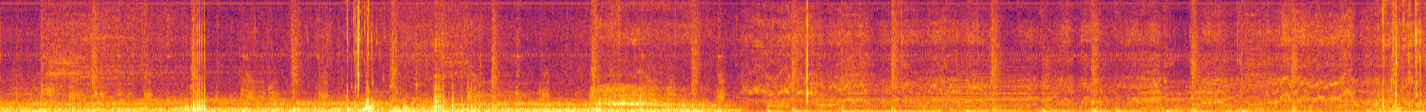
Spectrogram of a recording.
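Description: Background music with steady sustained tones, thinning out just over halfway through, with a few sharp clicks or knocks over it.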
